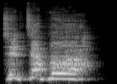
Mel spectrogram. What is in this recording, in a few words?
Reload, Corpus Venus Male; Dialog; Barks; Battle; Warframe; CorpusVenusMaleA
